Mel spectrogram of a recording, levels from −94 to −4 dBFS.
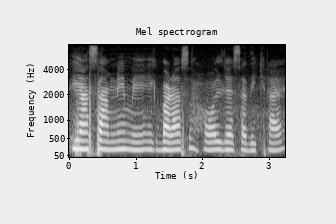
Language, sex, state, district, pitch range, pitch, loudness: Hindi, female, Bihar, Madhepura, 200-225 Hz, 210 Hz, -19 LUFS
